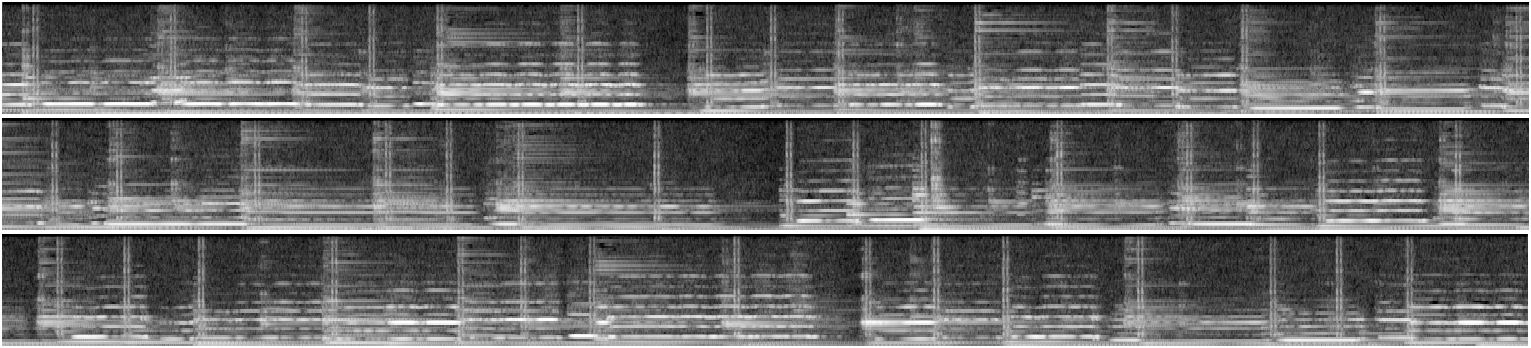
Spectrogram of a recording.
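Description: Celtic folk instrumental: a whistle plays an ornamented melody over strummed guitar chords and sustained low chords.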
